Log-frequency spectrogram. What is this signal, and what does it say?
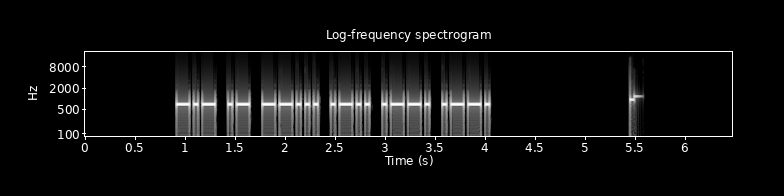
Morse code, heard as a keyed tone, about 28 wpm, 700 Hz. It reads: KA7LPP
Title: USA Call Signs Repeated 2x 28wpm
